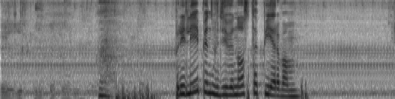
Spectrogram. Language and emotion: Russian, neutral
